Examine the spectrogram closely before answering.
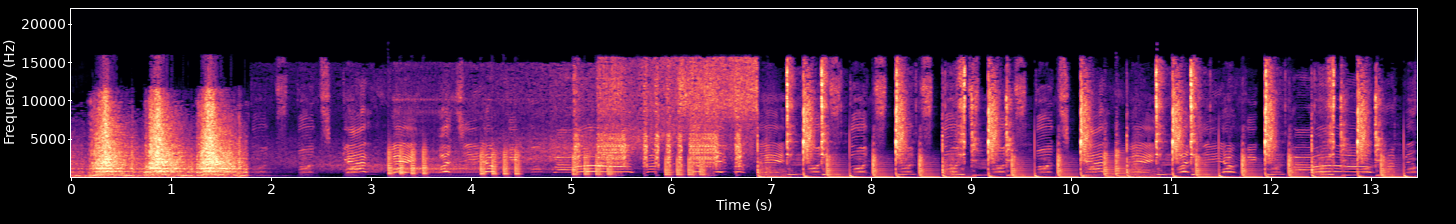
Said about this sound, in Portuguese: Poderia pedir pro teu filho parar com esse barulho da moto? Que esse inferno desse guri só está acelerando?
